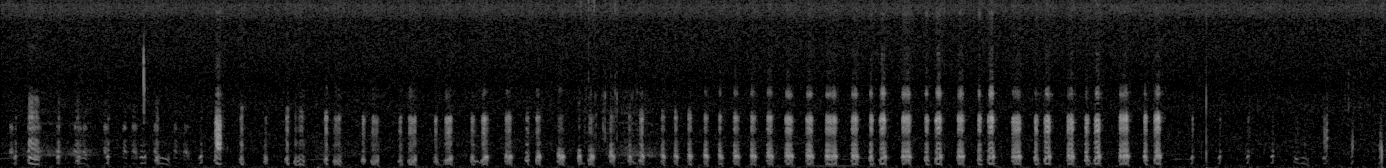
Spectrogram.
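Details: Hybrid chukar partridge, a tethered decoy bird, calling during a hunt: a long, accelerating series of sharp clucking notes building to a fast, even chatter, then trailing off.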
